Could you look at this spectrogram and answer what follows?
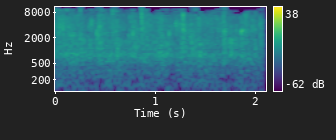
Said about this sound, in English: I need our men to clap. Thank you.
